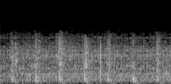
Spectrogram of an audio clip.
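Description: car engine running

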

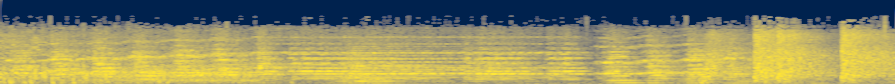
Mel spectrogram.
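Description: distant gunfire

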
